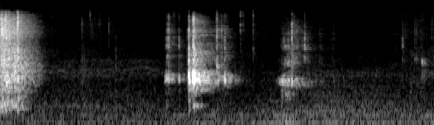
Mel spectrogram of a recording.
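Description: Light handling noises from a lens case and its wrapping being worked by hand: a sharp rustle at the start, then two brief crisp scrapes about a second in and a little after.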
